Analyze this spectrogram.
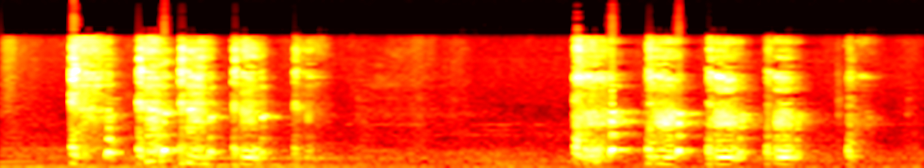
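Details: Girl coughing: two bursts of about five quick coughs each, in a quiet room.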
